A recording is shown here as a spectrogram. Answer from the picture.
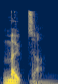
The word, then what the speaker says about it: Mozart: Mozart，如果英文读法咧，我唔系 Mozart 嘅，我哋系 Mozart，Mo 停咗先嘅，T 音 Mo 跟住先至 sort 嘅，sort 你当 sort 咁咯，sort，所以 Mozart。至于本身可能德文嘅发音萧叔就唔识啦，或者其他欧洲语言嘅发音萧叔就唔识，但如果英文咧系读 Mozart。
